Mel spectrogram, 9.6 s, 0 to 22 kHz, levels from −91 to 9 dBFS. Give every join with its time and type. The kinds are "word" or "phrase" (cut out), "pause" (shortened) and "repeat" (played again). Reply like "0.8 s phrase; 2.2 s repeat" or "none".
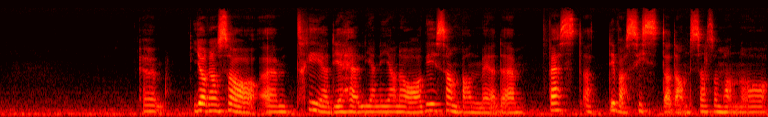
6.8 s word; 7.5 s word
